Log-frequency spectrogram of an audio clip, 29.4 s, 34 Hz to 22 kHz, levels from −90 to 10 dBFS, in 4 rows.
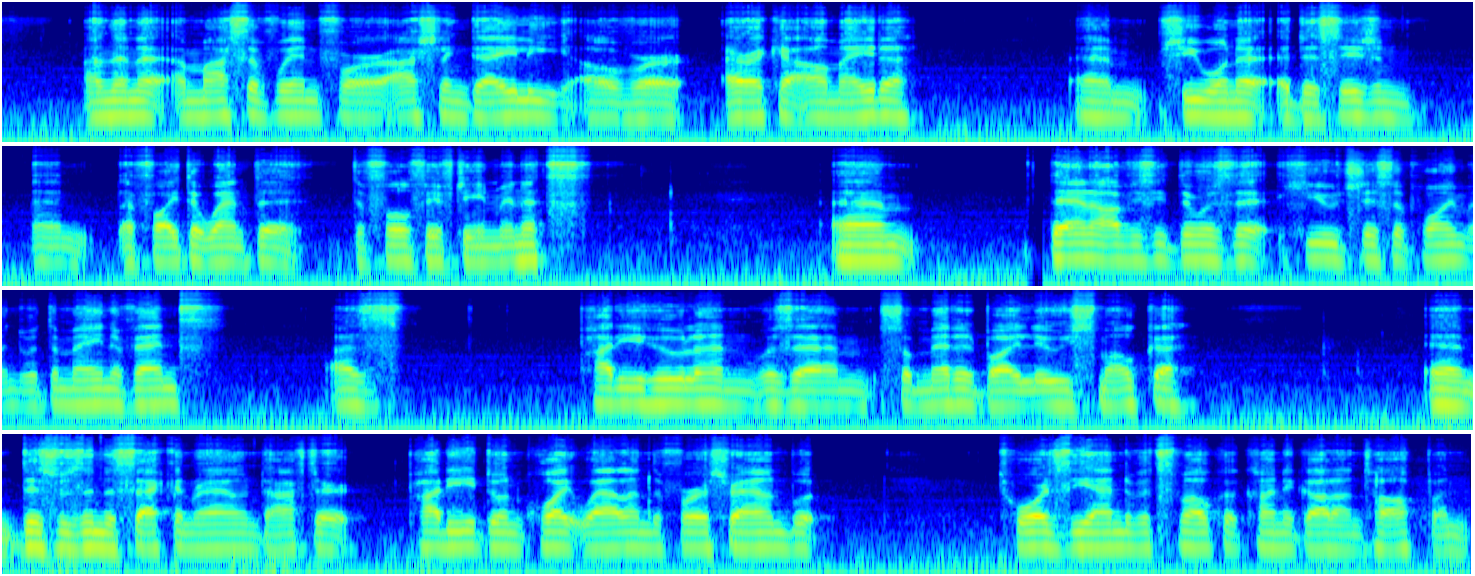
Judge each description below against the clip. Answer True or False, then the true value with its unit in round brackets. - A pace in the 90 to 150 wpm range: False (165 wpm)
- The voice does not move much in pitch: True (1.8 semitones)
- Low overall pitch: True (115 Hz)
